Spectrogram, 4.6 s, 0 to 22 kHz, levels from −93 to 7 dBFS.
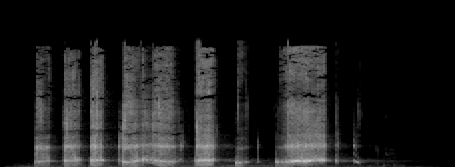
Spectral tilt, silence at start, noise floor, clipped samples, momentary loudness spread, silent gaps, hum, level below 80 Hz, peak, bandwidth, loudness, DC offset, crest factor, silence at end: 0 dB/octave; 0.35 s; -86 dBFS; under 0.1%; 19 LU; none; none; -78 dBFS; -10 dBFS; 17 kHz; -29 LUFS; under 0.1%; 20 dB; 1 s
